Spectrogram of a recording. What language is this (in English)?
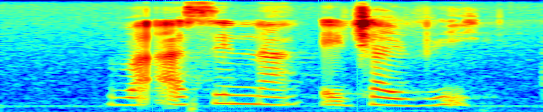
Venda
